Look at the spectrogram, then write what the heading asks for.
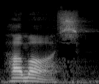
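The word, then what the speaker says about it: Hamas (חָמָס): As we pointed out before, the word violence and the word violent is the Hebrew word, believe it or not, is the Hebrew word Hamas. That's how you say, that's the Hebrew word that's translated violence or violent is pronounced Hamas.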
